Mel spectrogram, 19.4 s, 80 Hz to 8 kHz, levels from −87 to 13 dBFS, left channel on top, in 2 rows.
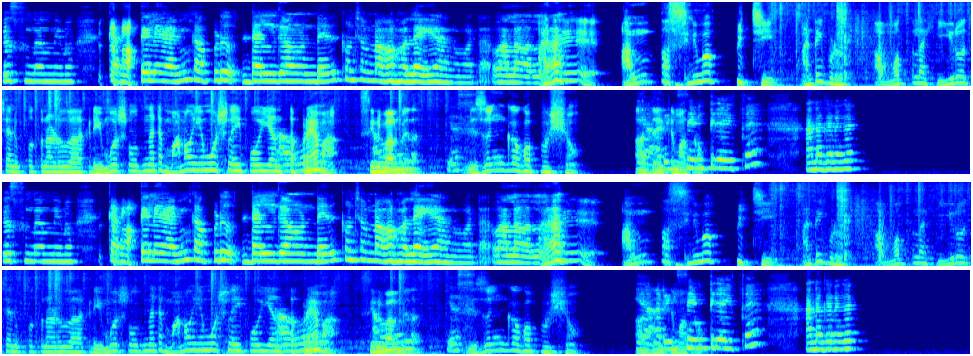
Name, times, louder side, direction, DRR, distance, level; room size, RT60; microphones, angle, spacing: voice 1, 0.0-5.6 12.4-12.9 13.4-13.8 14.1-14.4 16.0-18.2, equal, 15° right, 1.0 m, -33 dB
voice 2, 5.4-5.9 6.2-8.4 8.7-13.0 13.3-13.9 14.3-15.4 16.0-16.7, left 6 dB, 60° left, 0.5 m, -35 dB
sound 1, 7.6-14.4, left 3 dB, 20° left, 1.7 m, -48 dB
7.4 x 5.0 x 2.7 m
head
